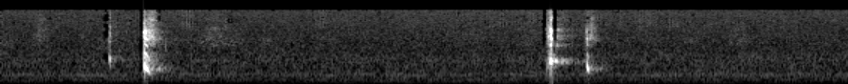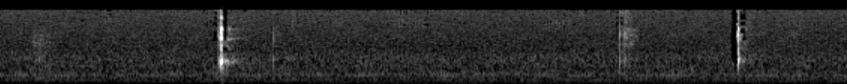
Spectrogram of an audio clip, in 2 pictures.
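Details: Hiccups: brief, sharp hiccup sounds recurring every few seconds against faint room noise, heard in the morning.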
